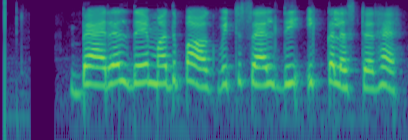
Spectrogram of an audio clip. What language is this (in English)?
Punjabi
